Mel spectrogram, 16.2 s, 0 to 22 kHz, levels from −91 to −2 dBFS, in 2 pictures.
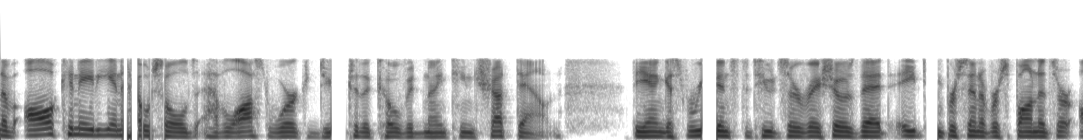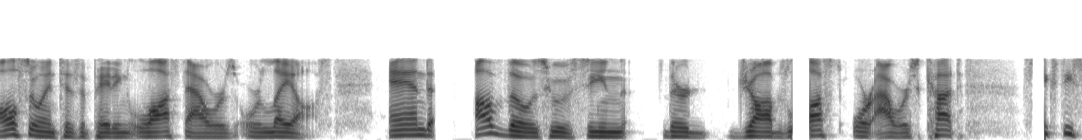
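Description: Packet loss filled with silence cuts holes into this telephone-band speech, at 0.92–1.24, 2.48, 5.26, 6.94, 11.38, 14.06 and 15.86 s, with hard-edged gaps in multiples that fit 20 ms packets.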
